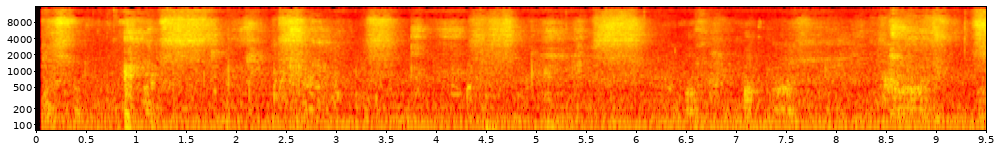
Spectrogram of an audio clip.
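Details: Two French Bulldogs, Isa and Hugo, from Slovenia, shifting between play-fighting, sleeping and cuddling; breathy, rough snorts and huffs come in irregular bursts over a steady low hum, with a faint voice in the background.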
